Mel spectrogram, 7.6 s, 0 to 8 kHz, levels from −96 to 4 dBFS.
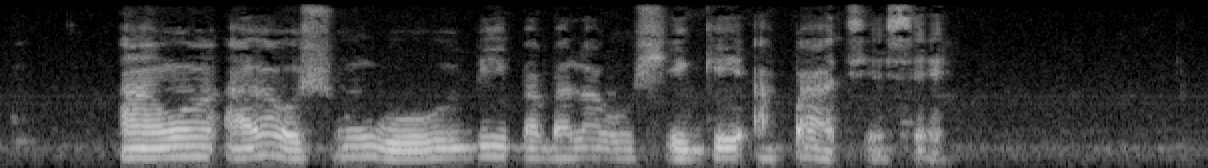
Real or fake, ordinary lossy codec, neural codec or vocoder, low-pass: real; MP3, 64 kbps; none; 7.2 kHz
